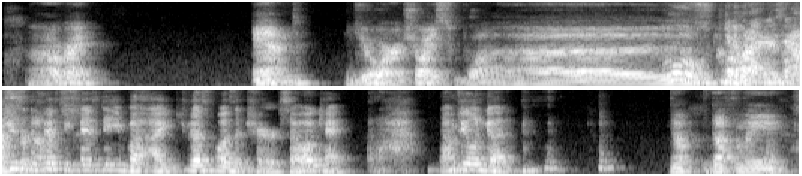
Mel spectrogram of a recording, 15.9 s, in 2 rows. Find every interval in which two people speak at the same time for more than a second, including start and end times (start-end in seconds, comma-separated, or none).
6.6-8.7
